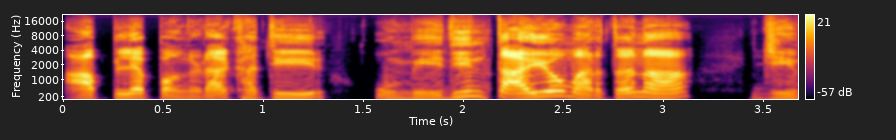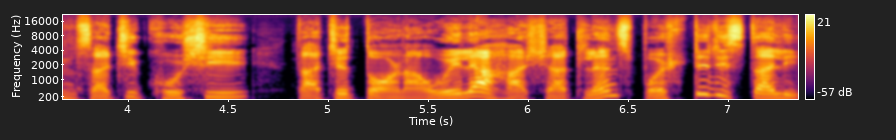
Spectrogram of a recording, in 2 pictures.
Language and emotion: Goan Konkani, happy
